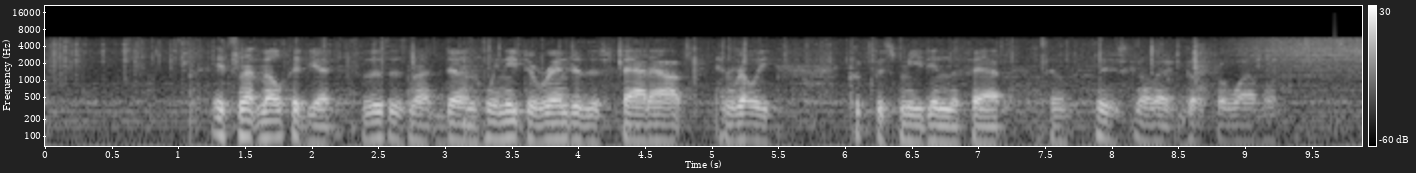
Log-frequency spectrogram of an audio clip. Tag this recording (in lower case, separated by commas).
speech, inside a small room, frying (food)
